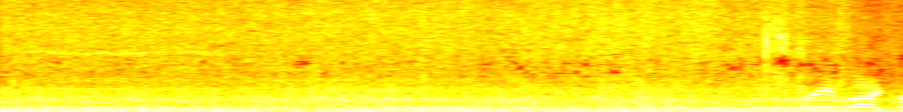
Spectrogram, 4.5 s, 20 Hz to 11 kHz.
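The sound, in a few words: 2008 Yamaha R1 Raven motorcycle riding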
